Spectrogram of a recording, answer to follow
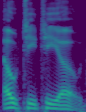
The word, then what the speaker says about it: Oddo: is OTTO though. Well, his name is spelled just like mine. His name is Paul Oddo, but it's pronounced Paul Otto.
